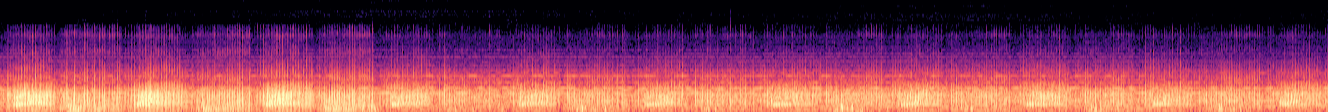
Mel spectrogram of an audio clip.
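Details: Domestic cat purring: a steady low rumble that swells and fades with each breath, roughly every two seconds, with a faint background hum that may be soft music.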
